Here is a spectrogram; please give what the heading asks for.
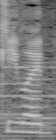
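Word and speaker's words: χ-blade: I know it says weird little X mark instead of a key, but it's pronounced Keyblade.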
